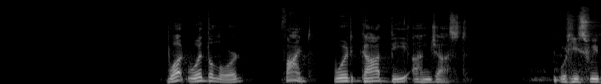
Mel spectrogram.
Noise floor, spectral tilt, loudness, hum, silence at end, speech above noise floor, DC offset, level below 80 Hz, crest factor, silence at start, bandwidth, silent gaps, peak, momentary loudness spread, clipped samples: -80 dBFS; -5 dB/octave; -33 LUFS; none; 0 s; 49 dB; under 0.1%; -72 dBFS; 20 dB; 1.65 s; 16 kHz; none; -14 dBFS; 11 LU; under 0.1%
